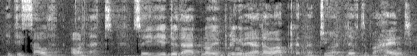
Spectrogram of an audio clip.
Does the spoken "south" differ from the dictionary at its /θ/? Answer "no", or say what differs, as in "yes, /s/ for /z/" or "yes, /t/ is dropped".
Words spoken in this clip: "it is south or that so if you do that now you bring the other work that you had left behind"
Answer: no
